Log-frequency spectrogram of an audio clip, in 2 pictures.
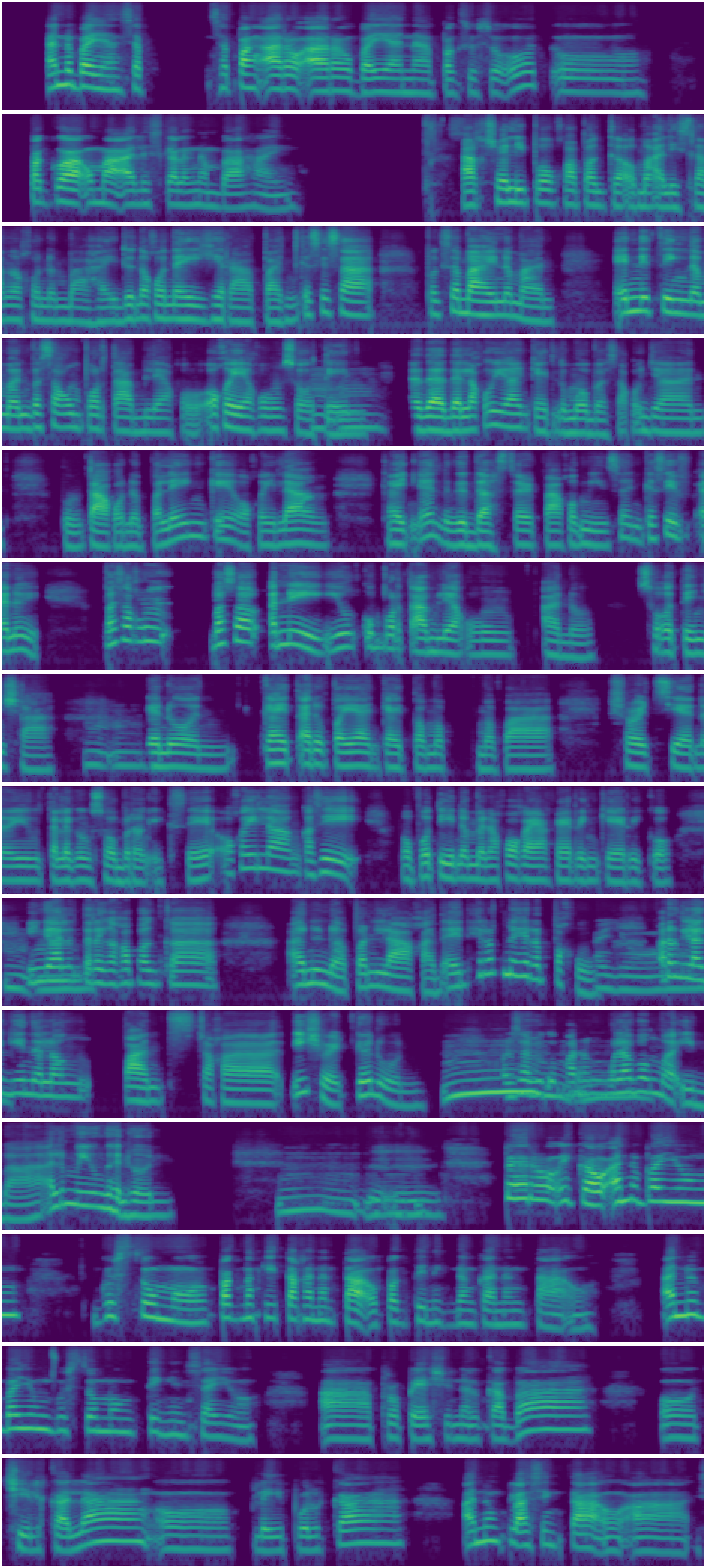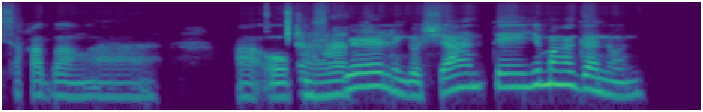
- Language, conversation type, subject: Filipino, advice, Paano ko matutuklasan ang sarili kong estetika at panlasa?
- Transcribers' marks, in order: other background noise; tapping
